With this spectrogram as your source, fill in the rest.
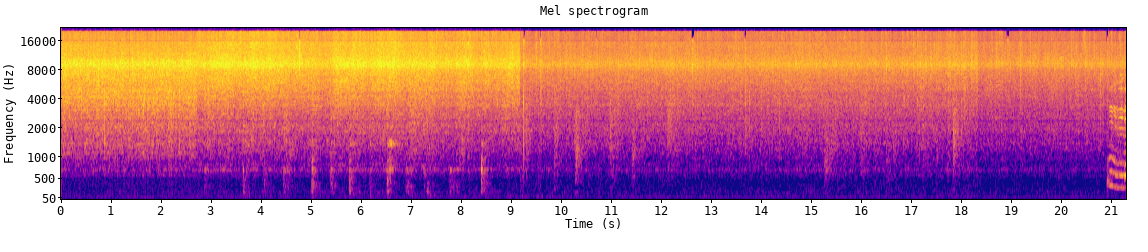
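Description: Chopped tomato sizzles with onions in a hot pan, a soft steady frying hiss that eases after a few seconds, with light stirring taps scattered through.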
